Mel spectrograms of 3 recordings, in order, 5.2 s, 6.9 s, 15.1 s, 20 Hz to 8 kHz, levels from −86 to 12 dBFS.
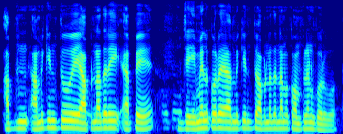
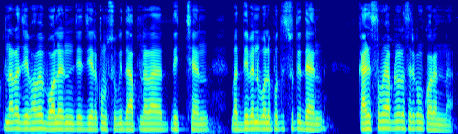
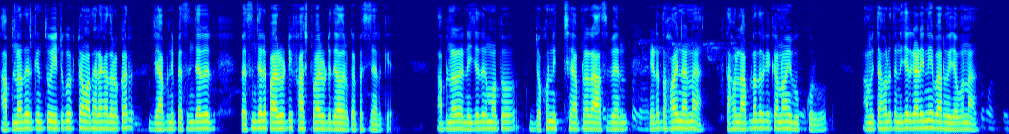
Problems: constant background noise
